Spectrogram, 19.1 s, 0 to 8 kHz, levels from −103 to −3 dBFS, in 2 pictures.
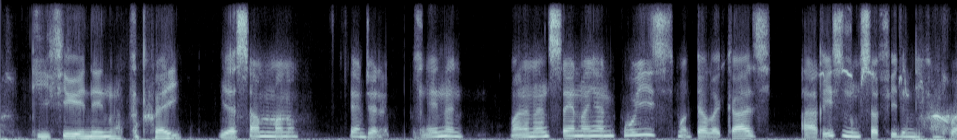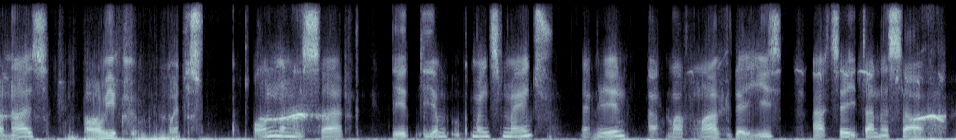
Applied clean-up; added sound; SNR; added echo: neural diffusion model UNIVERSE++.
